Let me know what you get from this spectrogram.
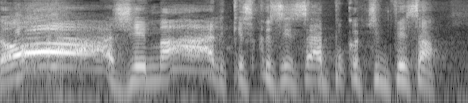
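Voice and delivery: put-on high, shouted child's protest; acted cry of pain. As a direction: yelp out loud, then protest in a high voice. (cri de douleur joué, aigu et crié)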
